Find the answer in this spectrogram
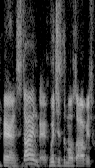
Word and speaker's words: Berenstain Bears: Most people growing up in my age group remember Berenstein Bears. Teachers even pronounced it Berenstein Bears. But yet we're now being told it's Berenstain Bears, which is the most obvious one of them all.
